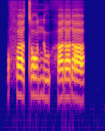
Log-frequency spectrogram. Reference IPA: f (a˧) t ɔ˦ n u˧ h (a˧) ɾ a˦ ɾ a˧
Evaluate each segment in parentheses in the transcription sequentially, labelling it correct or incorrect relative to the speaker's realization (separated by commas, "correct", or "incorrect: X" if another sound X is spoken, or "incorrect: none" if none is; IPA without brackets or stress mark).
incorrect: a˦, incorrect: a˦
